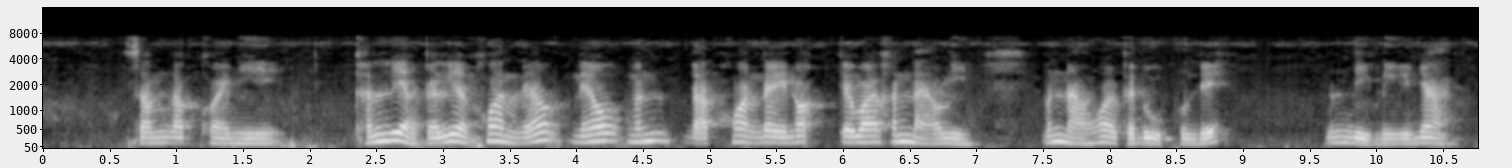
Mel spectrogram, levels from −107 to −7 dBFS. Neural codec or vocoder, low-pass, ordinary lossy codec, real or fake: codec, 16 kHz, 2 kbps, FreqCodec, larger model; 7.2 kHz; none; fake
